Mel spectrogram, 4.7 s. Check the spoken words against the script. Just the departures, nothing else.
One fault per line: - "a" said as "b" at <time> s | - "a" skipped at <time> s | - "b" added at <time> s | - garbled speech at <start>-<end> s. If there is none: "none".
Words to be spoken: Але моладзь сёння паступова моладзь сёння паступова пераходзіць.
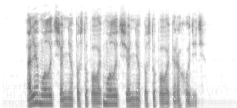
none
